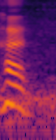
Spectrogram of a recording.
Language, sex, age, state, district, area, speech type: Hindi, female, 30-45, Uttar Pradesh, Mau, rural, read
